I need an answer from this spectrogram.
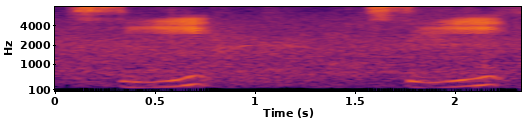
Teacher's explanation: The fifth tone is another rising tone. It starts low, then rises to the middle of your range.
